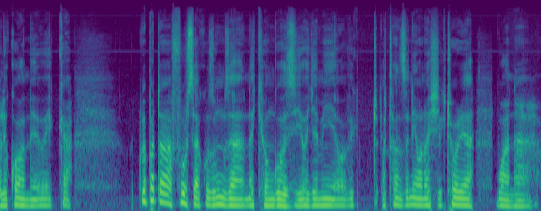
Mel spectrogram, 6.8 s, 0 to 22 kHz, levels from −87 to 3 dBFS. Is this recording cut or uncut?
cut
